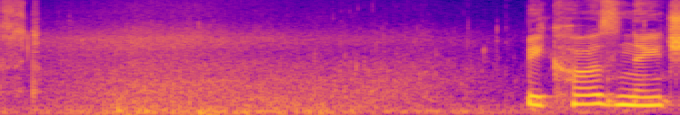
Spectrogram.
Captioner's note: water lapping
